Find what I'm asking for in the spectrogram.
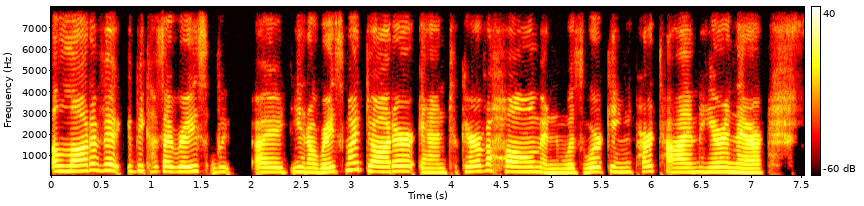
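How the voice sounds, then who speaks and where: A woman is speaking at a moderate pace. Her pitch is fairly high. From upstate New York, Finger Lakes. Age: 60s. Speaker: author. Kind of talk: interview.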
